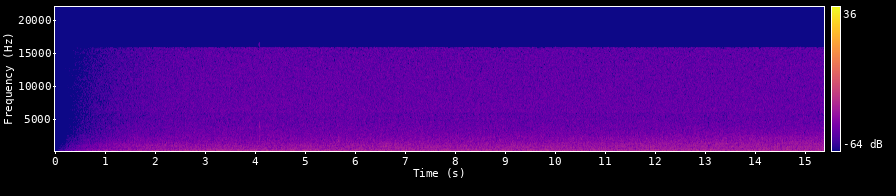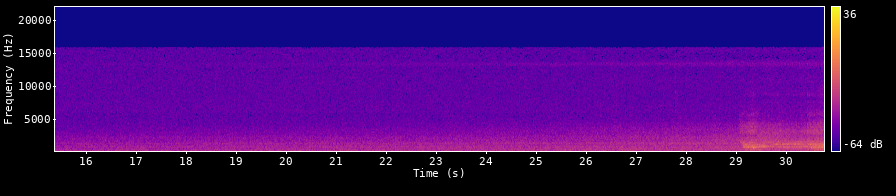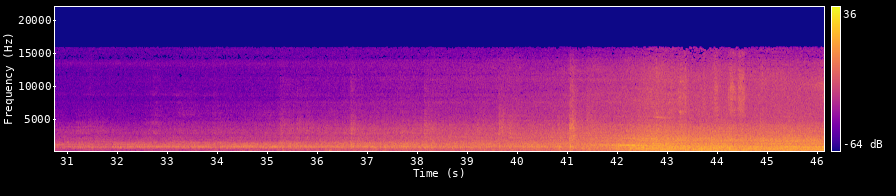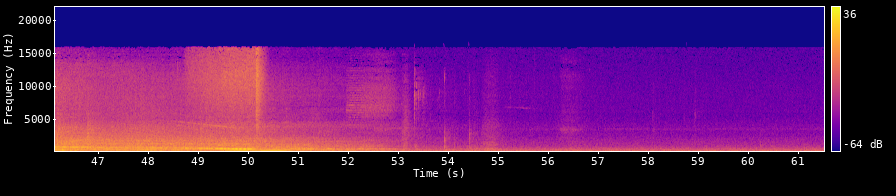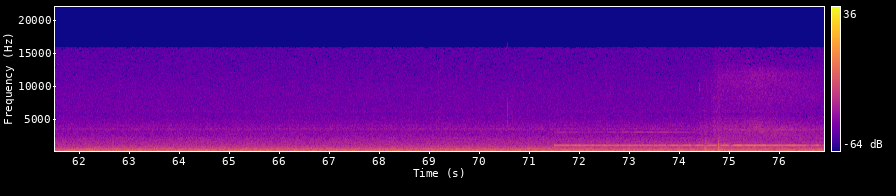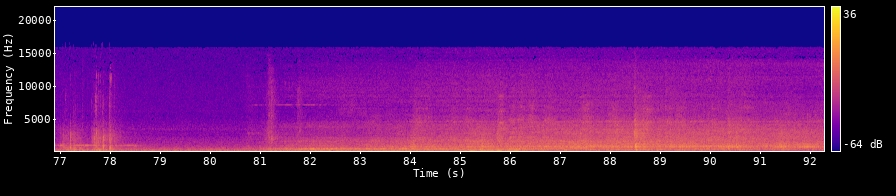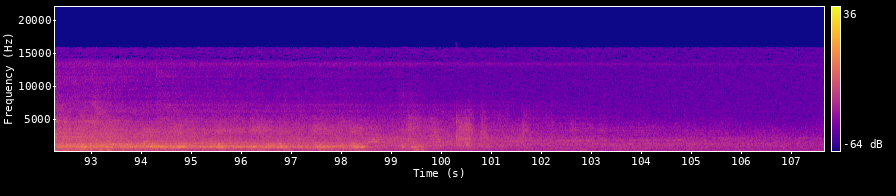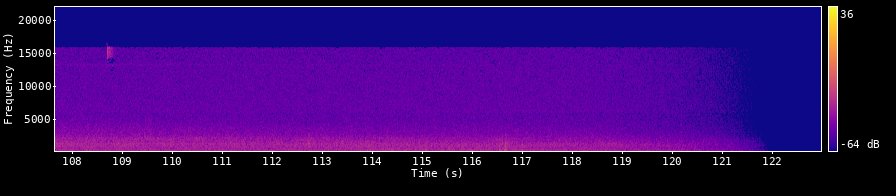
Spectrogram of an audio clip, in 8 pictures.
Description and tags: Subway arriving and leaving at Station (Hamburg)
This recording was done at "U-Bahn Buckhorn" in Hamburg at night by Axel S. and me with a Zoom H2n.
